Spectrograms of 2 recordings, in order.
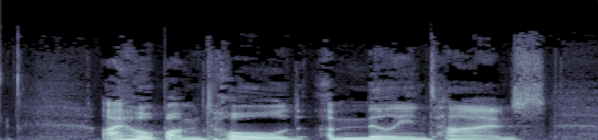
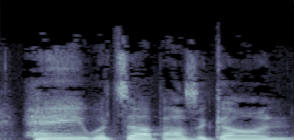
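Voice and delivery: higher-pitched, mock-casual hello; chirpy guest greeting; 7 semitones higher than usual. Wedding guest coming up to the couple, chirpy greeting. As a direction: butt in like a chatty guest.

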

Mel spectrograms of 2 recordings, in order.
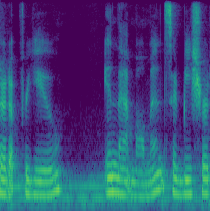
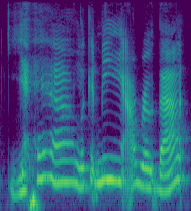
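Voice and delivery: smug, pleased with yourself; proud self-praise; 9 semitones higher, slower than usual. Retold or imitated. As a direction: read it like you're proud of your own writing. Imitating proud self-talk.

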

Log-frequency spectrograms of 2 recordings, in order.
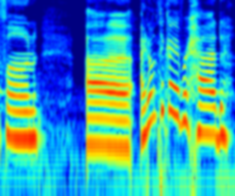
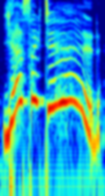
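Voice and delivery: high sing-song mom reply. Retold or imitated. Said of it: "I always have to say".

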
